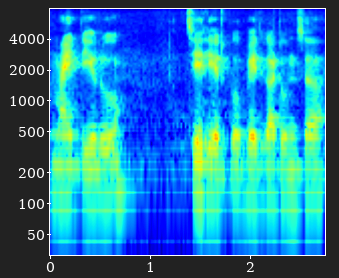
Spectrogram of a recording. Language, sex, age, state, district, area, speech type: Nepali, male, 45-60, West Bengal, Darjeeling, urban, spontaneous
